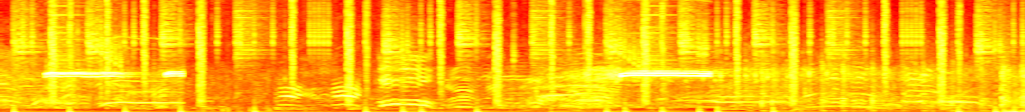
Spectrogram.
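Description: Background music with a deep sustained bass and a steady beat; the bass drops out briefly near the end.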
